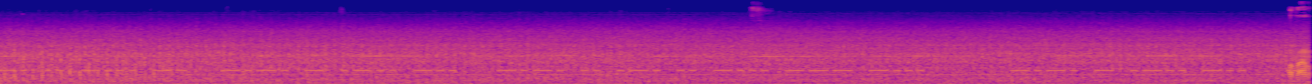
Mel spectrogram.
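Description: A video game helicopter drones close by in a steady, unbroken rotor-and-engine roar with a faint whine, holding the same level throughout with no talking.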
